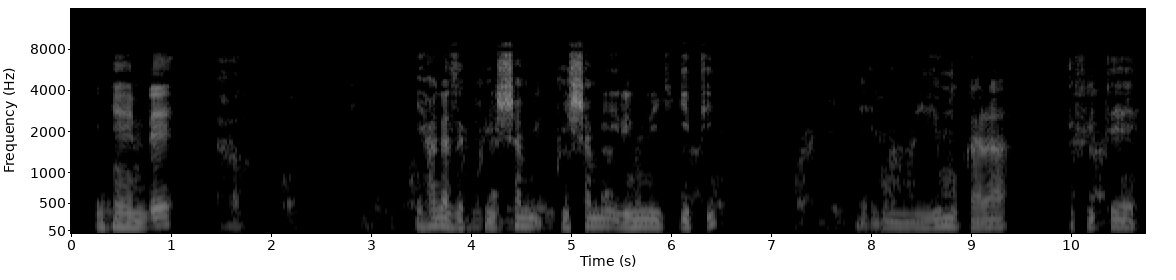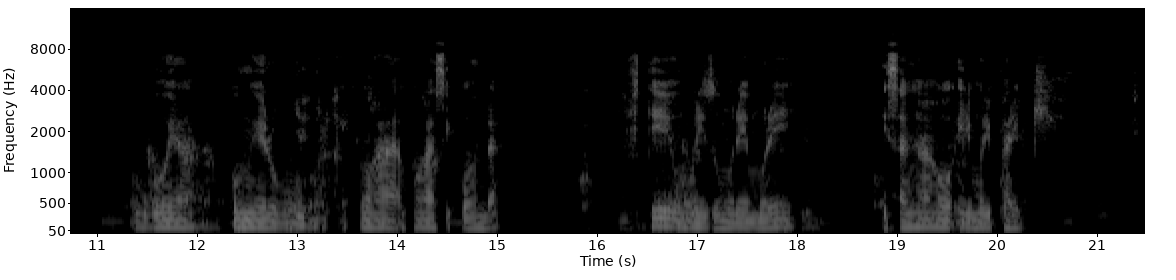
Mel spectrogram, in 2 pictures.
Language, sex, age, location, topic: Kinyarwanda, male, 18-24, Huye, agriculture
